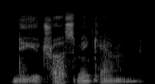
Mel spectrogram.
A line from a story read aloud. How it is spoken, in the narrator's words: Harry whispered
